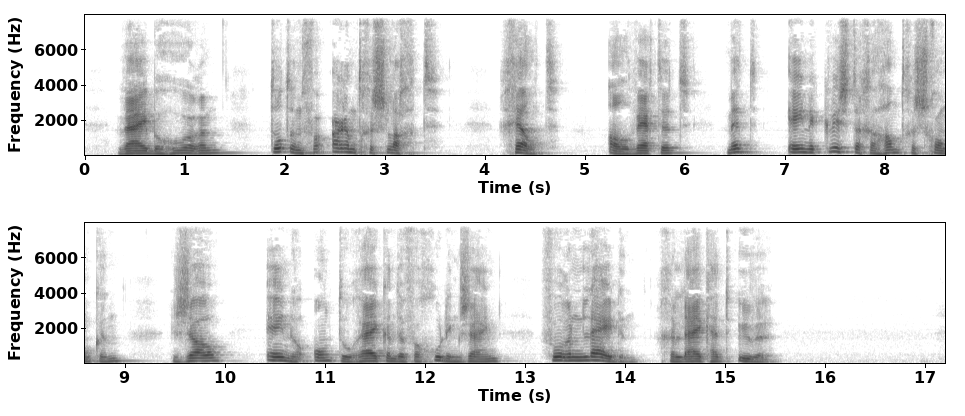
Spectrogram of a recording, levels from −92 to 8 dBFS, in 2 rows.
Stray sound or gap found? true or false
false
